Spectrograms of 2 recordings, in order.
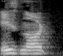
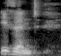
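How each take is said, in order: First: The two words are said fully and separately. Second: The words are merged into one contracted form. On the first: "like is not" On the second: "pronunciations of contraction"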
